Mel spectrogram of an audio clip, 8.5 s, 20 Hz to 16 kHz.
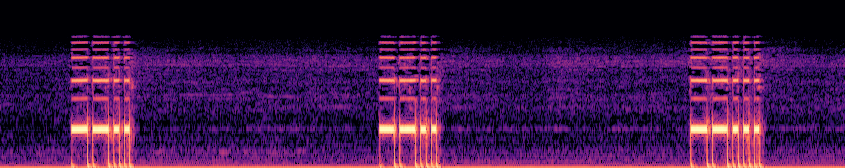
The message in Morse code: Z Z 7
